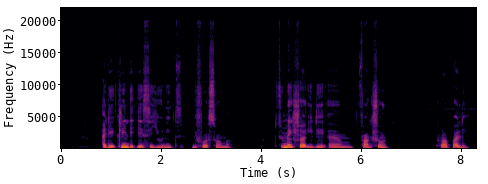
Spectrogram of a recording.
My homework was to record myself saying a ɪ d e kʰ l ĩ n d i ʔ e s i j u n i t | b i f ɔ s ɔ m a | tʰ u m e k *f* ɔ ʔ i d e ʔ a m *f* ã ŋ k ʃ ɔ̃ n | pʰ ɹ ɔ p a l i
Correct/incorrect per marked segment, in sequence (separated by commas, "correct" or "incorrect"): incorrect, correct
